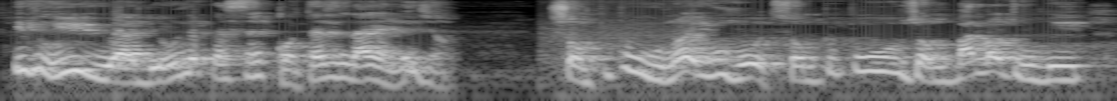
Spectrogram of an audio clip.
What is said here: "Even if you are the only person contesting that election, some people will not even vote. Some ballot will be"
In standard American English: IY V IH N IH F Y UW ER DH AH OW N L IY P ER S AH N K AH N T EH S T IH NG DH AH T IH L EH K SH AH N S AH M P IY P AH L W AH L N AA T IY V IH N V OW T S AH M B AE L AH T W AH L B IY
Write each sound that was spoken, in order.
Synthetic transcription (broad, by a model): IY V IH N IH F Y UW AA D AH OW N IY P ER S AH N K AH N T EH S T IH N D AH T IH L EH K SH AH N S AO M P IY P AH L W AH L N AA T IY V IH N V OW T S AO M B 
